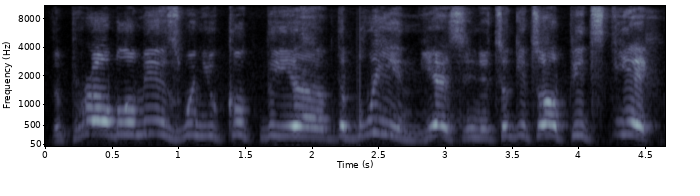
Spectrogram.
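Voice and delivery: high put-on Russian accent. Streamer voicing the Russian spouse in a high Russian accent. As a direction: cook the blin like a Russian wife. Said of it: "Russian spouse bit".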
